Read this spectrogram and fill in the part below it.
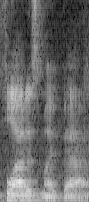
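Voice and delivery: mimicked mutter under the breath. Retelling a schoolmate's jab as he walked by, imitating a mutter under breath. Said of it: "under his breath he goes".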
